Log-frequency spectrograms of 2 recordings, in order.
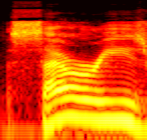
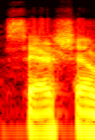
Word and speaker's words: Saoirse: you then she's up against and I'm gonna mispronounce it Sarris Ronan for Lady Bird yeah pardon Sasha Sasha Ronan Saoirse Ronan Margot Robbie for I Tanya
